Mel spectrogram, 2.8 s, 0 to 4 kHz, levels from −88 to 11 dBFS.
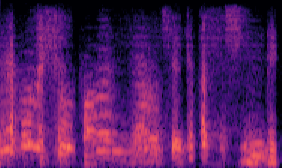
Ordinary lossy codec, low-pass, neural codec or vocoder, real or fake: Opus, 32 kbps; 3.6 kHz; codec, 44.1 kHz, 0.9 kbps, DAC; fake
